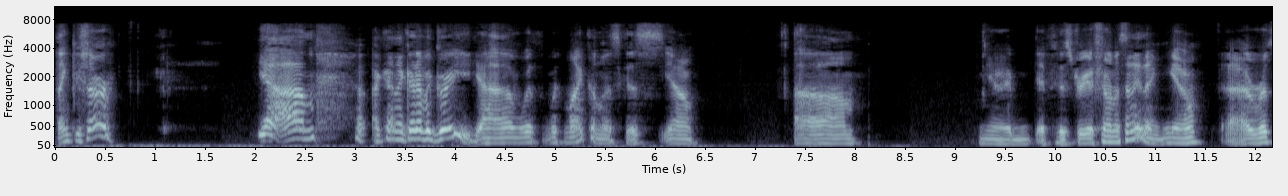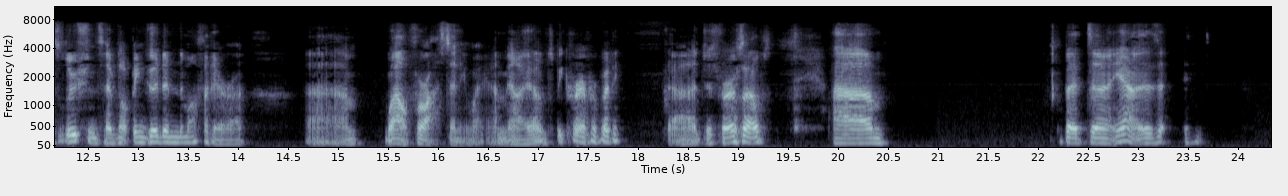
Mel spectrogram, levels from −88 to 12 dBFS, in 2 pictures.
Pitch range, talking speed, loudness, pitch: 105-155 Hz, 155 wpm, -20 LUFS, 120 Hz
